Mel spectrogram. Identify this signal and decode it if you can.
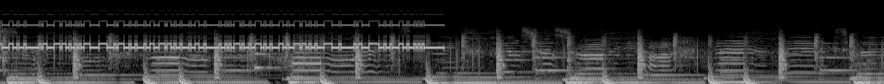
RTTY (50 baud, 450 Hz shift), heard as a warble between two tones, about 2350 Hz centre. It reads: … JMOZ2 2JHA0 9BT06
